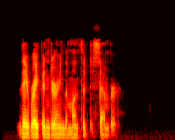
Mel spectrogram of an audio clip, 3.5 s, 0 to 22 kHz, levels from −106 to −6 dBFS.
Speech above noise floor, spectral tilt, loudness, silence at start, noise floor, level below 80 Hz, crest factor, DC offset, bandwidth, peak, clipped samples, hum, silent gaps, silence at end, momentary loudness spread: over 53 dB; -4.5 dB/octave; -37 LUFS; 0.4 s; under -90 dBFS; -60 dBFS; 24 dB; under 0.1%; 7.2 kHz; -16 dBFS; under 0.1%; 60 Hz at -65 dBFS; none; 1.2 s; 12 LU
